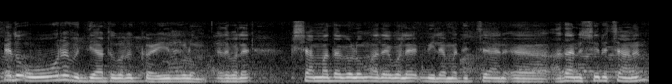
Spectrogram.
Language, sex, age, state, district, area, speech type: Malayalam, male, 18-30, Kerala, Kozhikode, rural, spontaneous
